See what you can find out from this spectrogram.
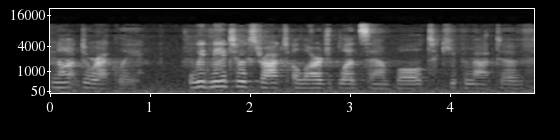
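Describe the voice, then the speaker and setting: Low-voiced, precise woman scientist. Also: normal speed, sharp tone, slight background noise, low-quality recording. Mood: tense, grave. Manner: precise, clinical. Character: calm, authoritative woman scientist, protective of her patient. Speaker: doctor leading a laboratory. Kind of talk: naturalistic screen drama acting.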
